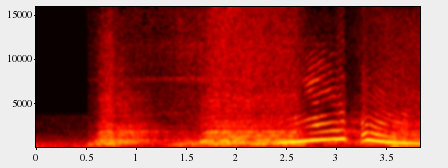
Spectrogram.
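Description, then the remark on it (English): A loud steam train whistle sound effect, played for the 'Trubisky train', blows with a breathy hiss, its chord-like tone swelling and bending upward in pitch, cutting out briefly near the end before one more rising blast. “woohoo, it's the Trubisky train. You got that for him”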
